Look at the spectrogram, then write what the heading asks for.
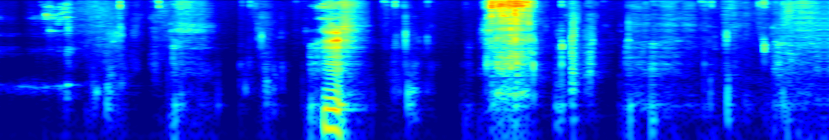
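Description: A sip of old-vine wine is tasted: a short, wet slurp, then a longer airy hiss as air is drawn through the mouthful, with small mouth clicks and smacks before and after.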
